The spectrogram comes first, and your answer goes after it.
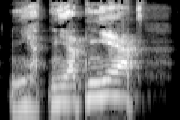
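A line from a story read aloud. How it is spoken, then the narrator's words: Crying, shouting. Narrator (Russian): кричал я, пока слезы текли по лицу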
